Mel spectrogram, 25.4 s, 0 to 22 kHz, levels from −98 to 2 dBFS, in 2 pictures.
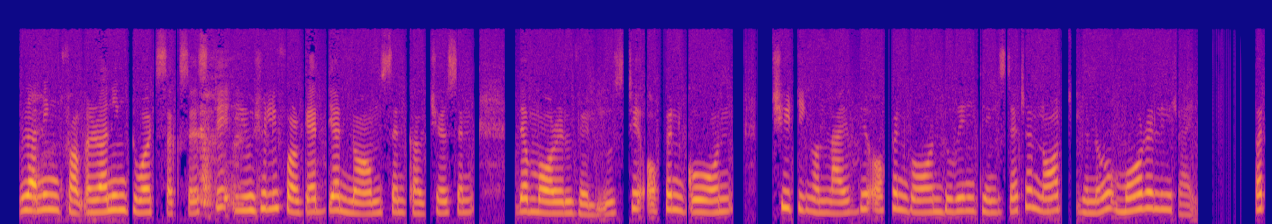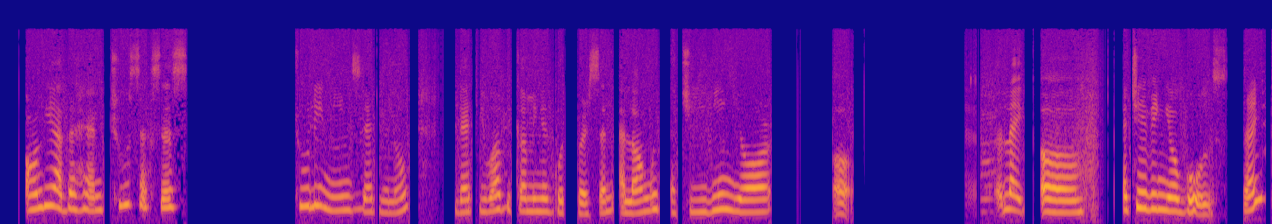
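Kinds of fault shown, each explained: Low bit depth without dither: a grainy, gritty distortion rides on the speech throughout, roughly 25 dB below it, and fades to near silence in pauses. Unlike steady hiss, it follows the signal, which points to likely rounding to about 7 bits with no dither.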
